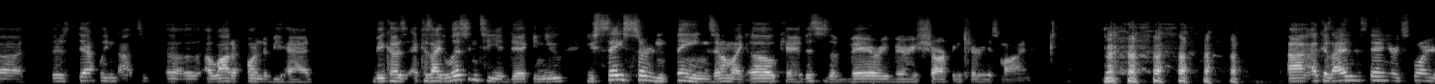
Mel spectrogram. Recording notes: This podcast was recorded via zoom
